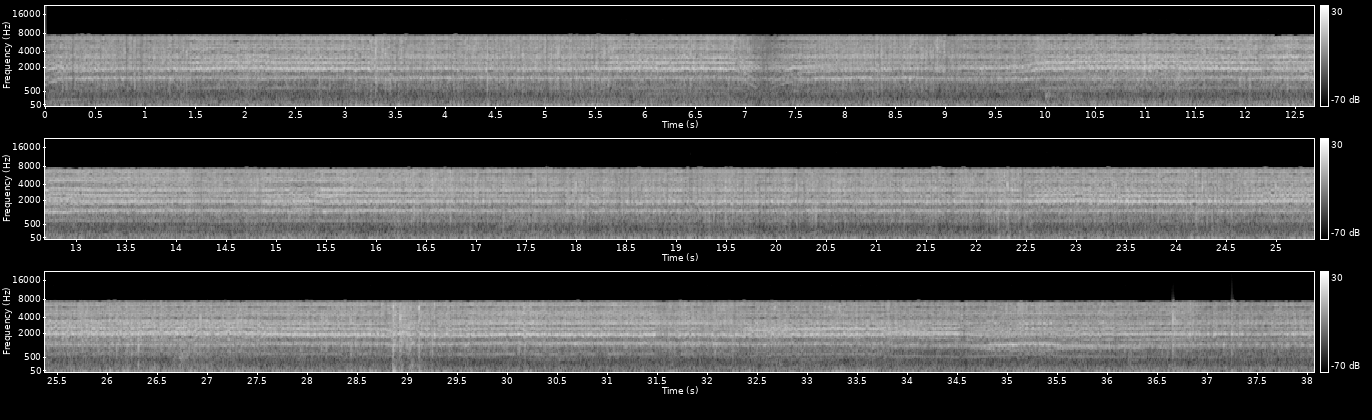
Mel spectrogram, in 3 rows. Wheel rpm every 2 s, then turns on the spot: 140, 160, 160, 150, 150, 160, 160, 160, 160, 160, 160, 160, 160, 160, 160, 170, 140, 130, 130.
none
